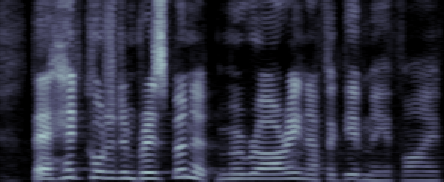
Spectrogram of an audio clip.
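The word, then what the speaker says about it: Murarrie: They're headquartered in Brisbane at Murari. Now, forgive me if I pronounce that wrong. I've only been here 6 months. Murari, there you go.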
